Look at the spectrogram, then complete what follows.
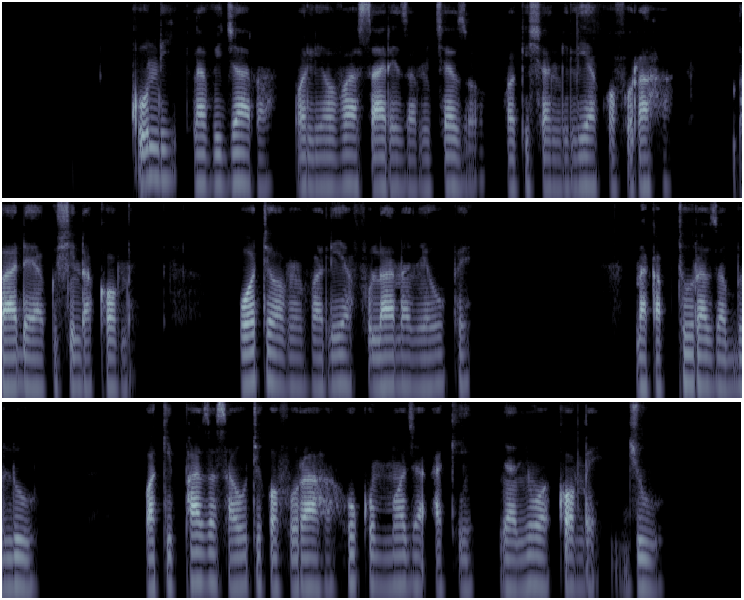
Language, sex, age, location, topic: Swahili, male, 18-24, Wajir, government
